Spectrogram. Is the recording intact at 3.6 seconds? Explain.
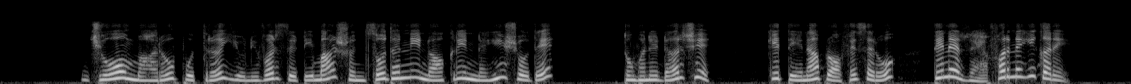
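Yes, the speech at 3.6 seconds is intact, with no fault at that moment.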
